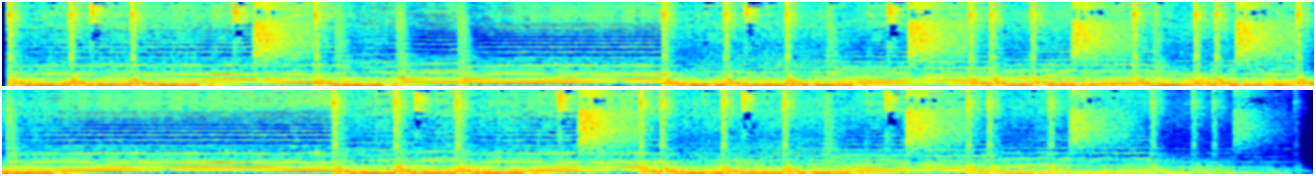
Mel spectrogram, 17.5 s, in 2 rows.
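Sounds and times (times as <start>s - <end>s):
bass: 0.0s - 17.4s.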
